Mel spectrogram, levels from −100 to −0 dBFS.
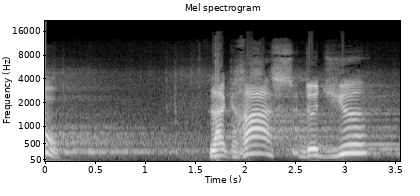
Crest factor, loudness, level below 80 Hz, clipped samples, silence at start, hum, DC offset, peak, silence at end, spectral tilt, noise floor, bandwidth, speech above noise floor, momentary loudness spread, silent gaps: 16 dB; -15 LUFS; -58 dBFS; under 0.1%; 0 s; none; under 0.1%; -2 dBFS; 0 s; -5 dB/octave; -40 dBFS; 11.5 kHz; 25 dB; 20 LU; none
